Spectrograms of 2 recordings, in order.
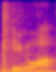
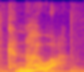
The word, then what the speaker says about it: quinoa: I thought we'd use Rovi to protein red quinoa and sesame for this recipe yes that is how you pronounce that word quinoa because potatoes I was calling it Kanoa until somebody sort pointed out and I was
